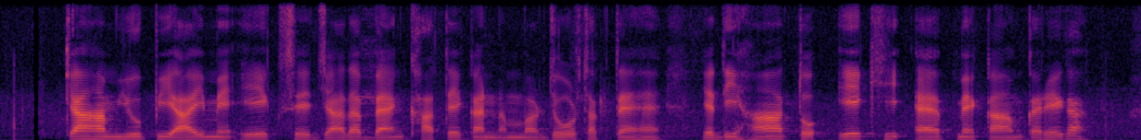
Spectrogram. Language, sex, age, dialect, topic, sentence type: Hindi, male, 18-24, Garhwali, banking, question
